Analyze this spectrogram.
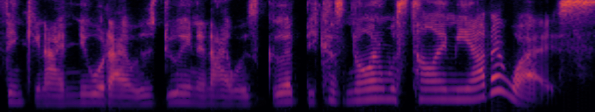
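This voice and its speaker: A woman with an American accent speaks at medium pitch and a fairly quick pace, with ordinary pitch variation, in a dry, close sound with no echo. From Minnesota, Minneapolis-St Paul. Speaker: interpreter and trainer. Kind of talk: interview. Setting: video call. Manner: fast.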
